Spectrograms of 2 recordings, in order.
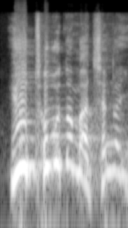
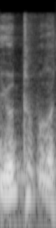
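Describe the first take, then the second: First: Said in the usual way. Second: 유튜브도 repeated much softer; quiet afterthought on 유튜브도; soft echo. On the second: Real, not acted. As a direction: let 유튜브도 fall to a murmur.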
